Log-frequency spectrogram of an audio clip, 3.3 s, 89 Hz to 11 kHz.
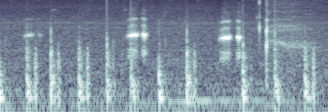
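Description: Frog croaks in the Harry Potter and the Philosopher's Stone PS2 game, a steady series of short, rhythmic calls with some brighter chirps mixed in, fairly close and with no talking.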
